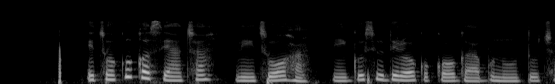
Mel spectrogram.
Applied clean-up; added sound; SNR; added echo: neural mask model Resemble Enhance denoiser.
